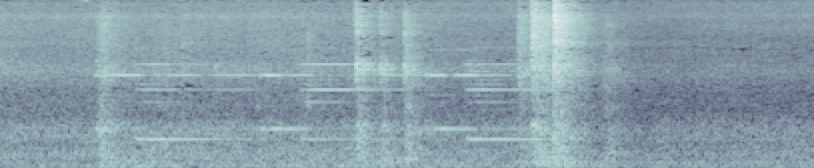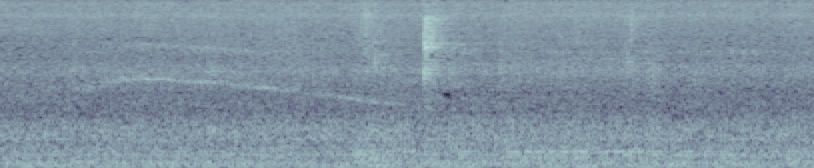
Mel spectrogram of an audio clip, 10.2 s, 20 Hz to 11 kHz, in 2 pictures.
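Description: Inside a JR East E531-series electric train car: a short run of chime tones plays, then a loud brief burst of air about three and a half seconds in, followed by the car's steady low hum with a faint falling whine.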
